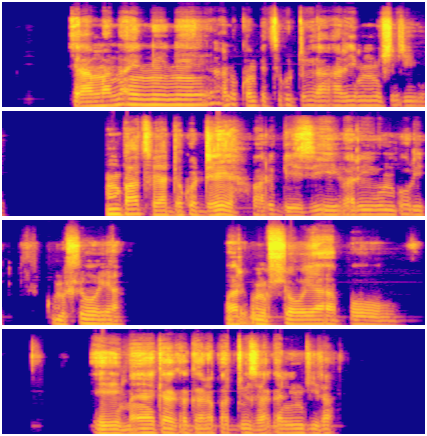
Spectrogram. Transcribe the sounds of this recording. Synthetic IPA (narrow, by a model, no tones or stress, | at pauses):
jamwanaininiano̞kʰombed͡zakutiarimiʃiri | mumbat͡so̞jadʱokodʱejaʋa̰ribʱiziʋaɾimburi | kumuɬo̞ja | ʋaɾikumuɬojapo | em̤ajakeakaɡʱaɾapadʱuziakaniŋɡiːɾa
